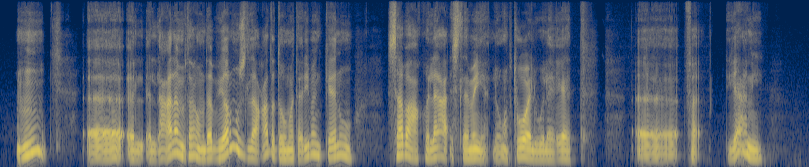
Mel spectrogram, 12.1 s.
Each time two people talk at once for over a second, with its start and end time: none

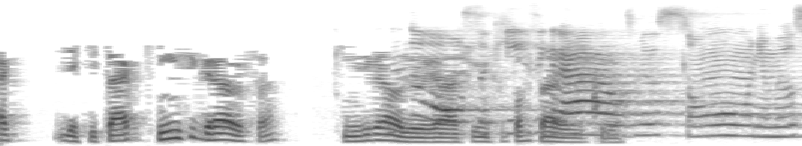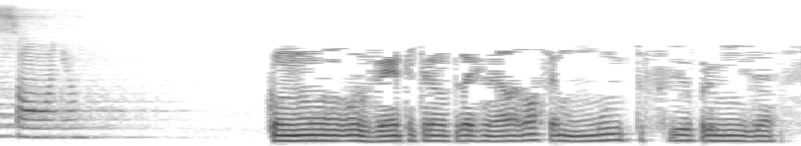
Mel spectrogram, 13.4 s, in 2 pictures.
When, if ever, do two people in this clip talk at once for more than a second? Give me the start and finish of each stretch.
3.4-5.2

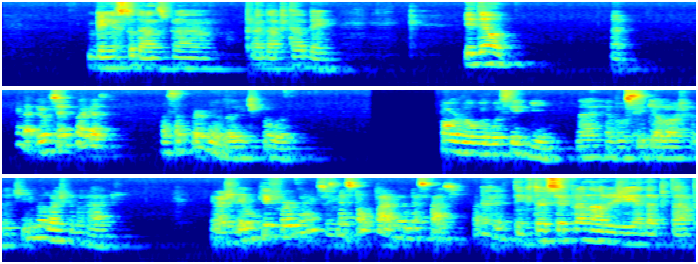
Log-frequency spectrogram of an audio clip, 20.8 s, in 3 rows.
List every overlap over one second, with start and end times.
none

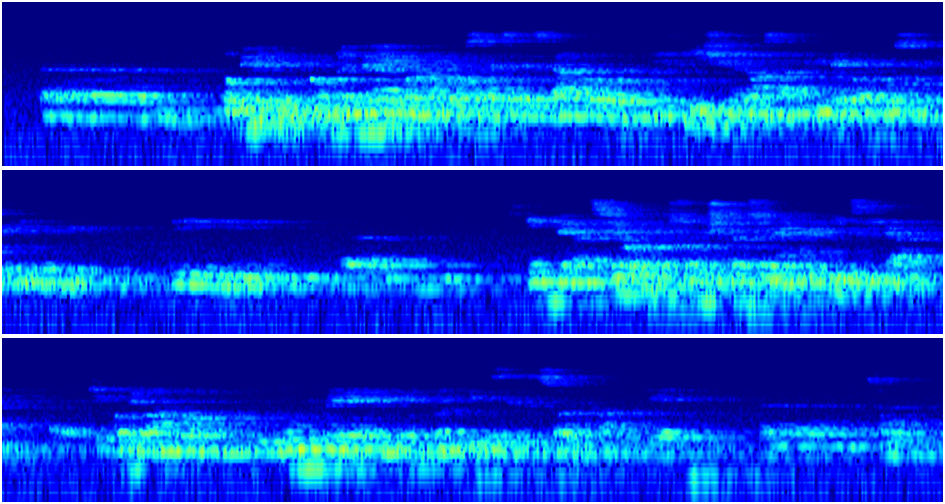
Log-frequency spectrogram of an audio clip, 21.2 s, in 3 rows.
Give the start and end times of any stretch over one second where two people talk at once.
none

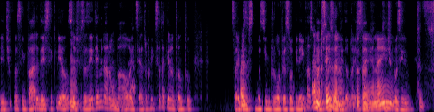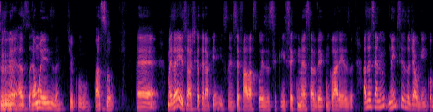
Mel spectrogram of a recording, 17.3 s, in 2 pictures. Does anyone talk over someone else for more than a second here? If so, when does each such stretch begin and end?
6.2-8.0

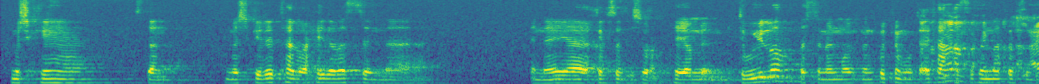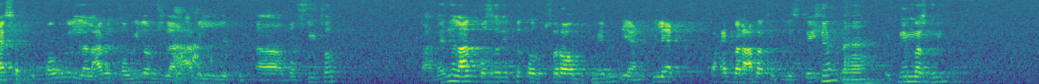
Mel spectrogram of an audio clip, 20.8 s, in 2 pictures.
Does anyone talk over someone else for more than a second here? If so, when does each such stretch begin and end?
9.2-10.4

